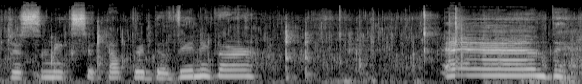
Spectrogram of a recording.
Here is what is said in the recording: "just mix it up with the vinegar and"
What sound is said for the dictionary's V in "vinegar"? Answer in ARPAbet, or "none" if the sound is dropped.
V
